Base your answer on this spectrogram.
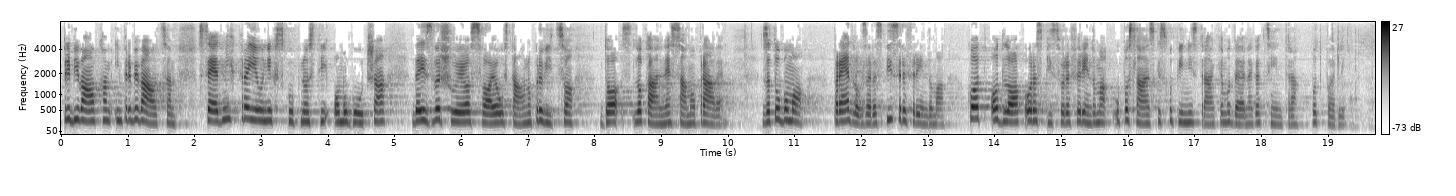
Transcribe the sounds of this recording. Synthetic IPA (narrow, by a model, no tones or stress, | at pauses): pɾɛbiʋawkɐminpɾɛbiʋawt̪səm | sɛːd̪mixkɾajeːwnixskupnɔst̪iɔmɔɡoːt͡ʃa | d̪aizʋəɾʃuːjɛjɔsʋɔːjɔust̪awnɔpɾaʋit̪sɔ | d̪ɔlɔkaːlnɛsamɔpɾaːʋɛ | zat̪oːbomɔ | pɾɛd̪lɔɡzaɾaspisɾɛfɛɾend̪uma | kɔt̪ɔd̪lɔkɔɾaspisuɾɛfɛɾend̪umaupɔslanskiskupinist̪ɾaŋkɛmɔd̪ɛɾnɛɡat̪sent̪ɾapɔt̪pəɾli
